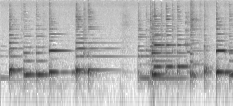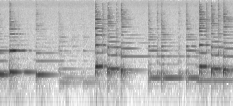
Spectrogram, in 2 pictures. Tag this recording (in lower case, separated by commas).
music, musical instrument, ukulele, inside a small room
